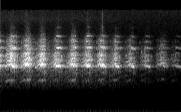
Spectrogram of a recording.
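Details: Peregrine falcon giving a harsh, grating cackle: rough, buzzy notes repeated steadily about three times a second, slowly fading toward the end, with no other sounds.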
